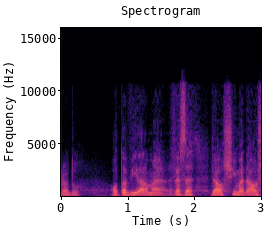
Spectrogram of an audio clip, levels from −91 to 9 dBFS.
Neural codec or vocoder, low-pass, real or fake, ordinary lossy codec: codec, 16 kHz in and 24 kHz out, 0.4 kbps, LongCat-Audio-Codec, fine tuned four codebook decoder; 10.8 kHz; fake; Opus, 64 kbps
